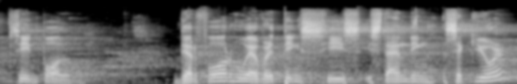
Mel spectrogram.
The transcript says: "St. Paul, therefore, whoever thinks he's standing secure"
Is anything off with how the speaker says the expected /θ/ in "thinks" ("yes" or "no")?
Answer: yes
